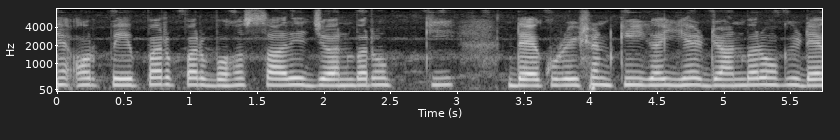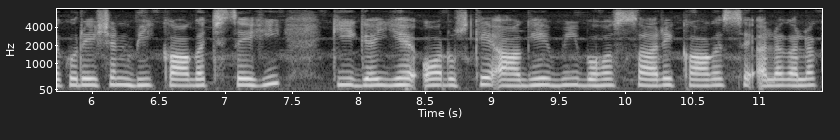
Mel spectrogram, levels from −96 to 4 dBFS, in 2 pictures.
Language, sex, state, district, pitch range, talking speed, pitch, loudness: Hindi, female, Bihar, Kishanganj, 220-235 Hz, 145 wpm, 230 Hz, -15 LUFS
